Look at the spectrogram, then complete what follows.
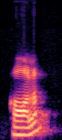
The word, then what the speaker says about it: column: So when you have MN in the words like atom, column and him, this N becomes silent.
